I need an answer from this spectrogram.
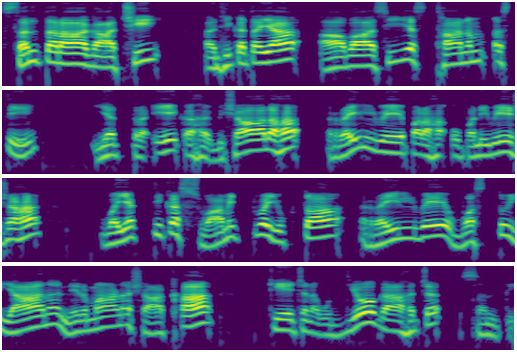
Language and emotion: Sanskrit, neutral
